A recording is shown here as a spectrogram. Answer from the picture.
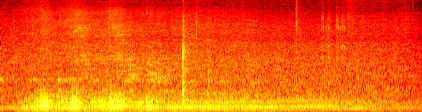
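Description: A motor vehicle's engine revs briefly, rising and falling in pitch, then holds a steady note that slowly fades. A single sharp click sounds about halfway through.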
